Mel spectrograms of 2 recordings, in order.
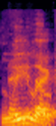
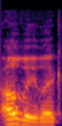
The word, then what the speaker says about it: allelic: That's Lilac. And how do you spell Lilac? It's you're missing a syllable there. Allelic. It's Allelic.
